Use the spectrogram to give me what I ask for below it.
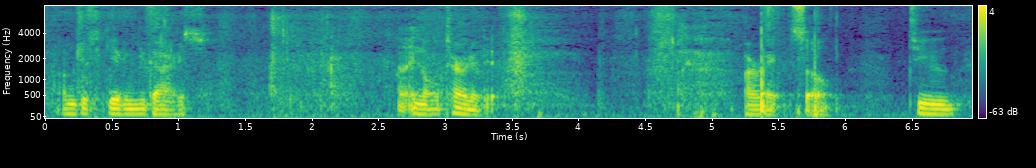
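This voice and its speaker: A soft-spoken man with a very deep, low pitch and a dark, mellow tone, somewhat breathy, at a fairly slow pace with long, frequent pauses. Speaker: motorcycle owner, amateur mechanic. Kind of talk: motorcycle repair tutorial. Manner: quiet, soft-spoken.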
